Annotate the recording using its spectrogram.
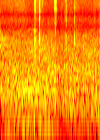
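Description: Handheld camera being moved, with a few short clicks and rustles from handling a little under a second in, over a steady noisy background hiss.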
